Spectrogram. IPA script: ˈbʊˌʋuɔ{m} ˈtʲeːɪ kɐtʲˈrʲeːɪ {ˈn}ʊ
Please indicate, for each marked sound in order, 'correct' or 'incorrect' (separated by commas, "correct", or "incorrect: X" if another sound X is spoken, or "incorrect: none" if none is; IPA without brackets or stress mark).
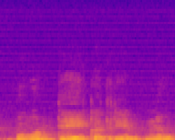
correct, correct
